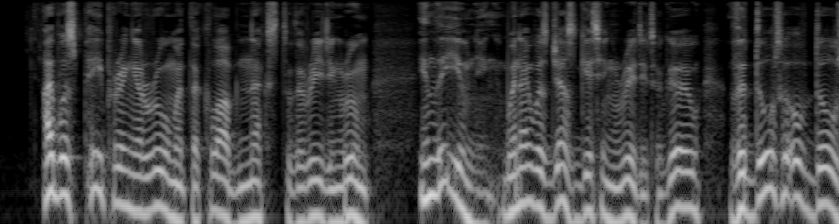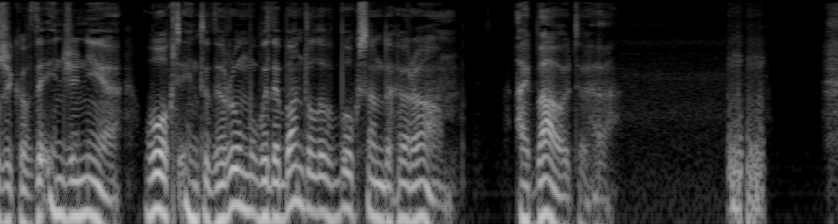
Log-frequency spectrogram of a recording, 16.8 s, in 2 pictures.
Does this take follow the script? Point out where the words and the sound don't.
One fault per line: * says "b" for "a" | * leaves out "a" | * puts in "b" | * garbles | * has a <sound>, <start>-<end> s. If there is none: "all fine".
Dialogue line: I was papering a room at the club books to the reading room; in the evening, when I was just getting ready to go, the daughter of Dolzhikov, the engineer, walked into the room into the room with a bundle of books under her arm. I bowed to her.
* says "next" for "books"
* leaves out "into the room"
* has a laugh, 15.7-16.0 s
